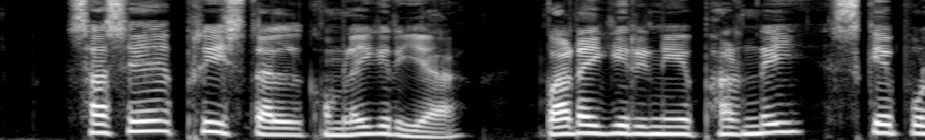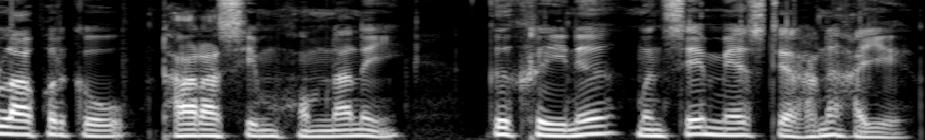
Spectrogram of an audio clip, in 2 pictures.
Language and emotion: Bodo, neutral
